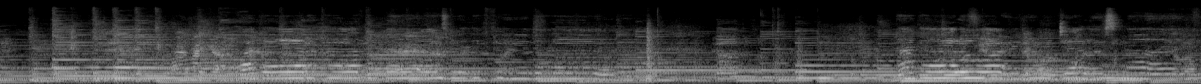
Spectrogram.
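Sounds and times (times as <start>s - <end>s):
acoustic guitar strumming: 0.0s - 12.0s
person singing: 1.6s - 7.6s, 8.6s - 12.0s.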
